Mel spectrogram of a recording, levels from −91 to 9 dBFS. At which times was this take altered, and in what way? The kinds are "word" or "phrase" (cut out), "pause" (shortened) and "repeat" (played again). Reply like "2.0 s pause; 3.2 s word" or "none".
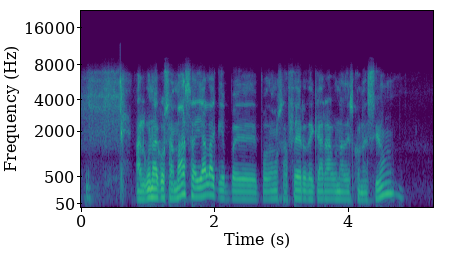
none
